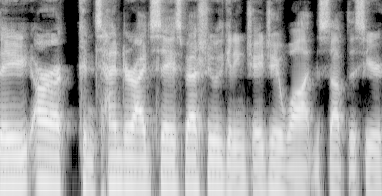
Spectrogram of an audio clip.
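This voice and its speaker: Against a silent background in a very clean recording, a man speaks at a moderate pace and medium pitch in an ordinary speaking voice. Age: 20s. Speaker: former semi-pro football player. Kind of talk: casual chat. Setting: studio.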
